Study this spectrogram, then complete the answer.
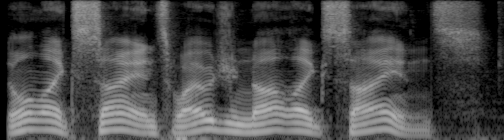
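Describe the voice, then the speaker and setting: On a dry recording, an American man with a somewhat high voice speaks at a measured pace. He's livestreaming a game and chatting loosely with viewers, wandering off topic and frequently cutting himself off to restart or correct what he said.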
